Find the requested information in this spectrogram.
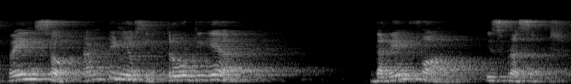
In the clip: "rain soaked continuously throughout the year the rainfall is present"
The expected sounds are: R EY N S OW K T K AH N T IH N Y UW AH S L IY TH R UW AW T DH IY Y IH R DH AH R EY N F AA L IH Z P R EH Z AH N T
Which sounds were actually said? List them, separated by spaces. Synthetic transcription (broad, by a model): R EY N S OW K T K AH N T IH N Y UW AH S L IY T R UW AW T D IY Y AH R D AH R EY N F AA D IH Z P R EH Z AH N T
